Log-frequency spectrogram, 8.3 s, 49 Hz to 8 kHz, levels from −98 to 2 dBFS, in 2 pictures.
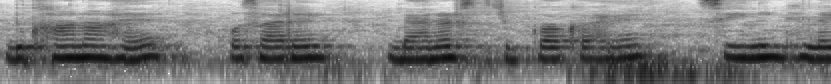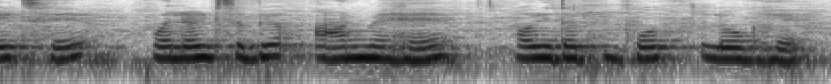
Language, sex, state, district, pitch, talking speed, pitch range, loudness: Hindi, female, Telangana, Hyderabad, 235 Hz, 165 wpm, 225-240 Hz, -14 LUFS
